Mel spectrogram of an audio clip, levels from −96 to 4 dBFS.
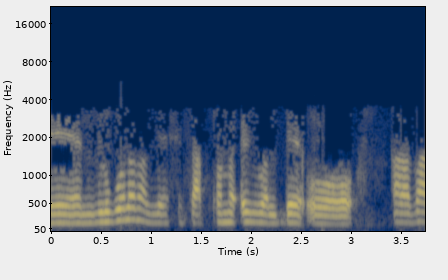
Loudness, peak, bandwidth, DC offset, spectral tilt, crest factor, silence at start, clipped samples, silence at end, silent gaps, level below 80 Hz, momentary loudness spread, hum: -24 LUFS; -10 dBFS; 3.6 kHz; under 0.1%; -4 dB/octave; 14 dB; 0 s; under 0.1%; 0 s; none; -70 dBFS; 5 LU; none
